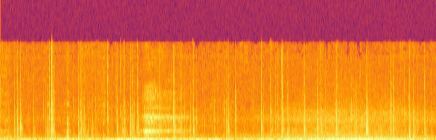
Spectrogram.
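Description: Rain falling on a car's roof, heard from inside the cabin: a dense patter of small taps over a steady low hum.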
